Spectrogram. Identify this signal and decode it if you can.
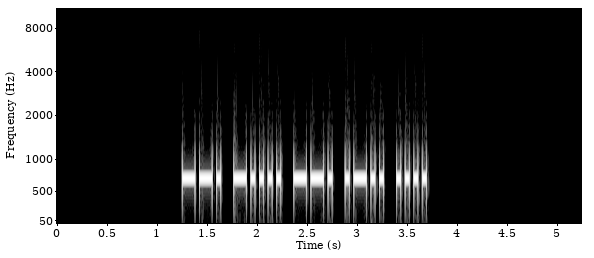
Morse code, heard as a keyed tone, about 27 wpm, 700 Hz. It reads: G6GLH
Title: DXCC-100 Call Signs - 5 Characters - 28wpm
